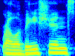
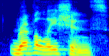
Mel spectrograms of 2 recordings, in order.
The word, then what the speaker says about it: revelations: I have so many explosive relevations to share with you. Oh, wait, wait, no. Uh it's revelations.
